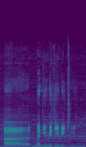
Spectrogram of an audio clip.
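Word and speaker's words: veni, vidi, vici: My favorite thing about taking Latin in university was learning it's actually pronounced Weni Widi Wiki.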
